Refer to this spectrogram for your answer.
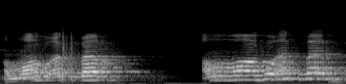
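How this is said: The two phrases are separated by a pause. "kalau mau pisah"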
